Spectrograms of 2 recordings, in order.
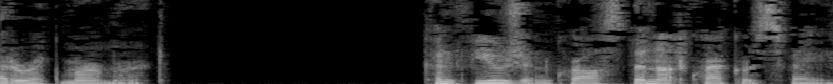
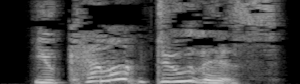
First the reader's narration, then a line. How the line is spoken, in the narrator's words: said Clara angrily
